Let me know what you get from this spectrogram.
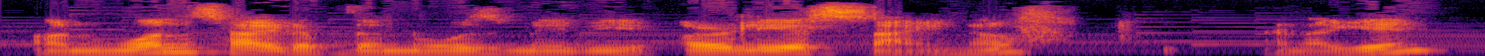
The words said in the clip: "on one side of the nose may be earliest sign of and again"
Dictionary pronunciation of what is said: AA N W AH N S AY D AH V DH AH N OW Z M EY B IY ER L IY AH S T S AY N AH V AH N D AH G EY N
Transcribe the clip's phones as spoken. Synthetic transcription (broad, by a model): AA N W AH N S AY D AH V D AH N OW Z M EY B IY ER L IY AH T S AY N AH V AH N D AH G EY N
